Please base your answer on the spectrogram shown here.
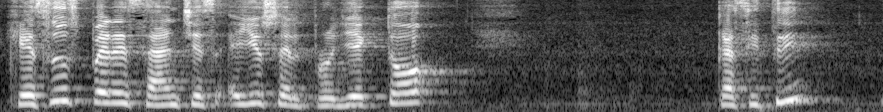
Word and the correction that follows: Catri: Catri. – Catri, perdón, perdón, discúlpame, por favor, Nidgar.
